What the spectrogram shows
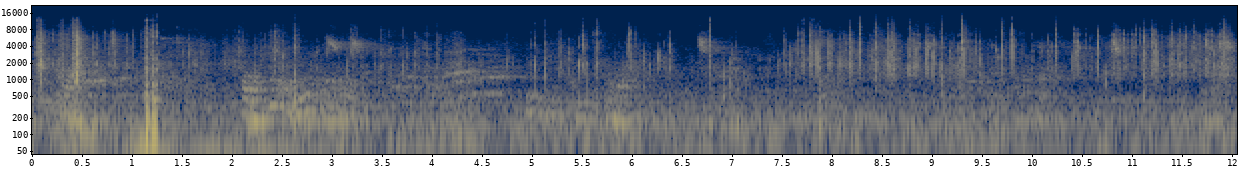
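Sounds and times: cat chewing dry kibble: 0.0s - 12.0s.

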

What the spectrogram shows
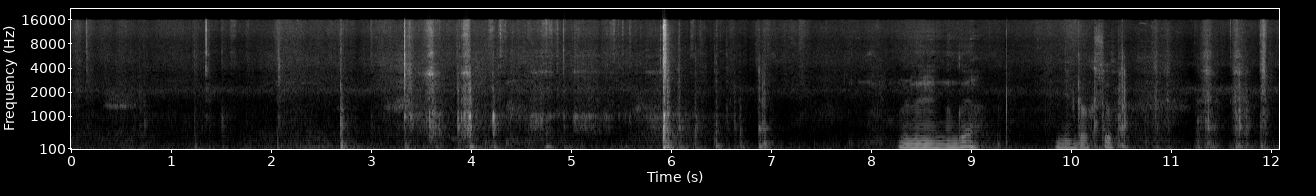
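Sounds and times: hand scraping plastic: 1.2s - 7.2s, 9.9s - 12.0s.

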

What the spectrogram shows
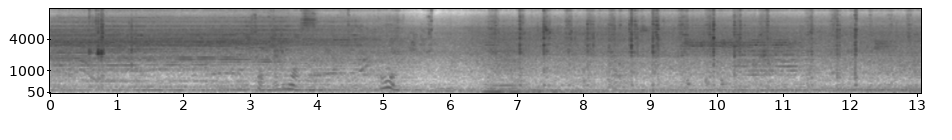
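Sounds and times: blade scraping fish: 6.5s - 13.0s.

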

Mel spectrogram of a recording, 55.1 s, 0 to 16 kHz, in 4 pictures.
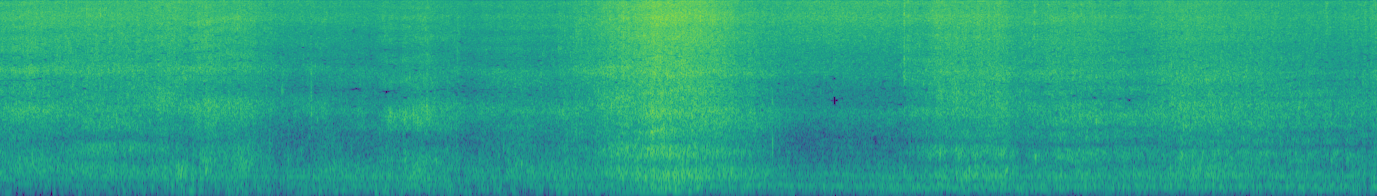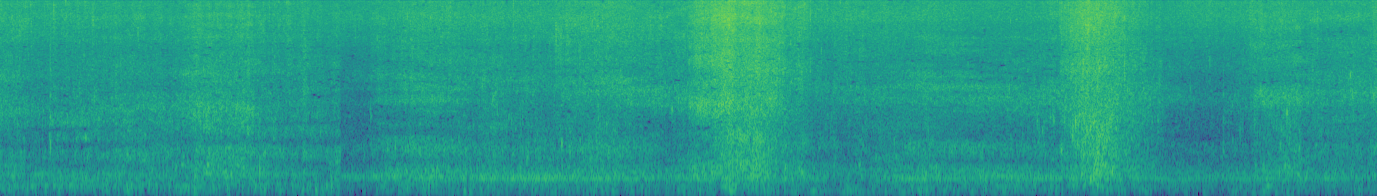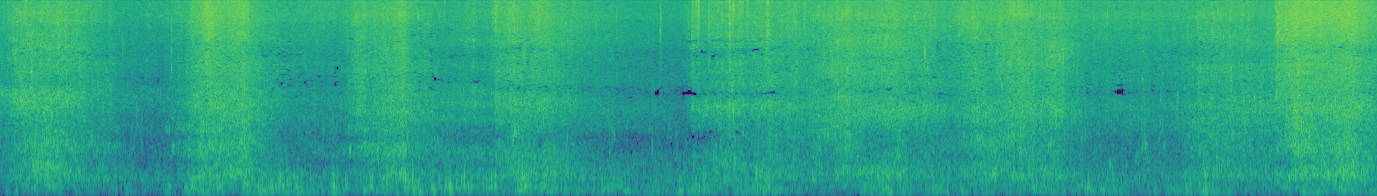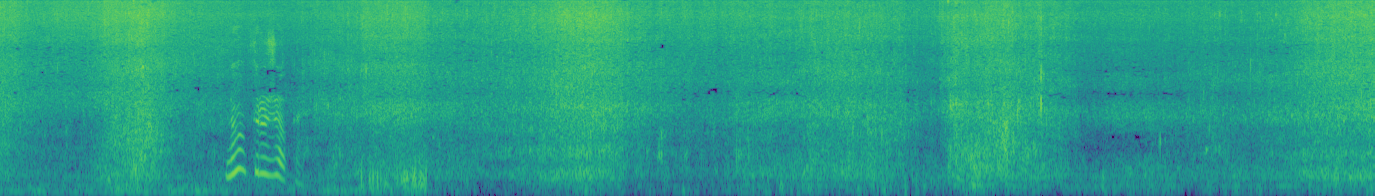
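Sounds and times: small waves washing: 0.0s - 55.0s
wind buffeting microphone: 0.0s - 55.0s.

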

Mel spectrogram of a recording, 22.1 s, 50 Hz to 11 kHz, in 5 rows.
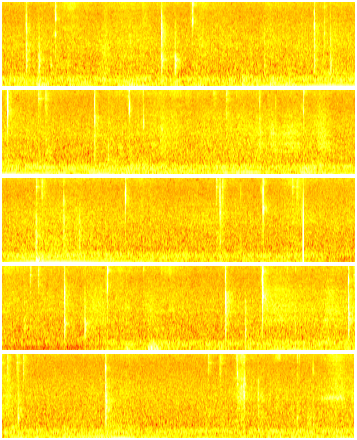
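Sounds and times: low steady hum: 0.0s - 22.0s
fingertip tapping keypad keys: 0.2s - 0.9s, 1.6s - 8.4s, 9.1s - 10.6s, 11.4s - 12.7s, 16.0s - 16.6s, 17.5s - 18.1s.

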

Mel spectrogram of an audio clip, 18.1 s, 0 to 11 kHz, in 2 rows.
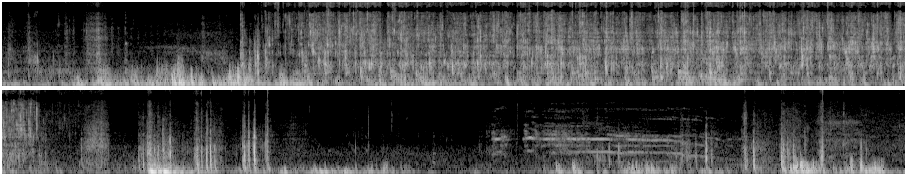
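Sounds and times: water pouring and splashing: 2.4s - 9.8s
dull thump: 10.4s - 11.1s.

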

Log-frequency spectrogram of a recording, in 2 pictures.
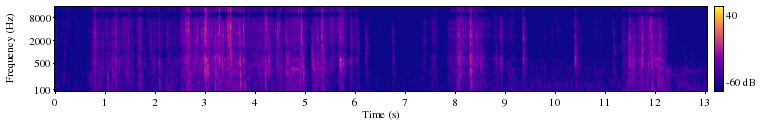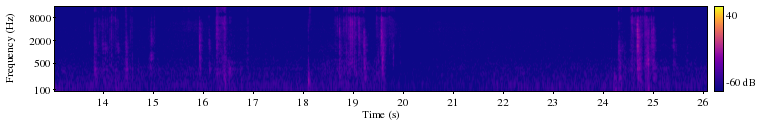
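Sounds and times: plastic snack bag crinkling: 0.0s - 6.3s, 7.5s - 12.4s, 18.6s - 19.9s.

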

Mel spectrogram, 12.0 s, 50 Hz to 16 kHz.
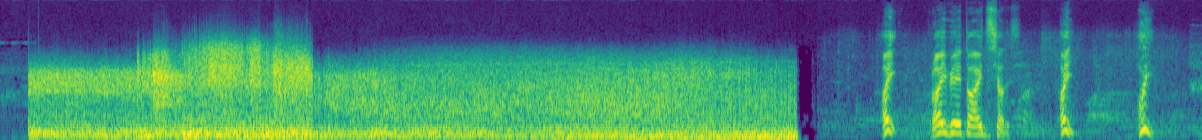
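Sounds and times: rocket engines roaring: 0.3s - 8.0s.

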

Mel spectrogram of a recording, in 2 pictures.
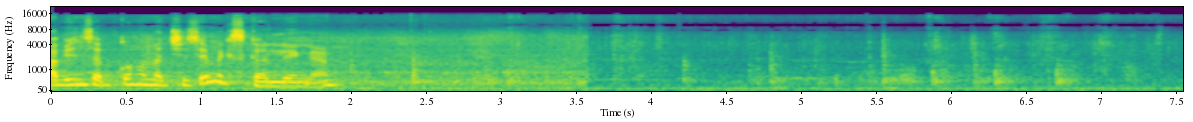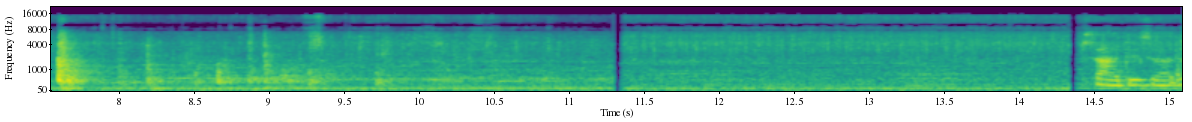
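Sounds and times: wooden spatula scraping a pan: 1.9s - 10.9s.

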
